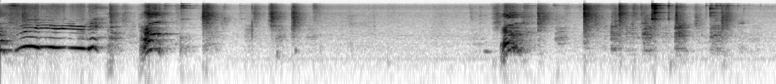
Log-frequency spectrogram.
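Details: Bernese Mountain Dog, upset about the mail lady, gives a short wavering howl, then scattered yips and barks with quiet gaps between bursts.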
